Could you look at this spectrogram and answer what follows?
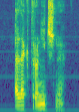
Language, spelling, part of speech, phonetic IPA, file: Polish, elektroniczny, adjective, [ˌɛlɛktrɔ̃ˈɲit͡ʃnɨ], Pl-elektroniczny.ogg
